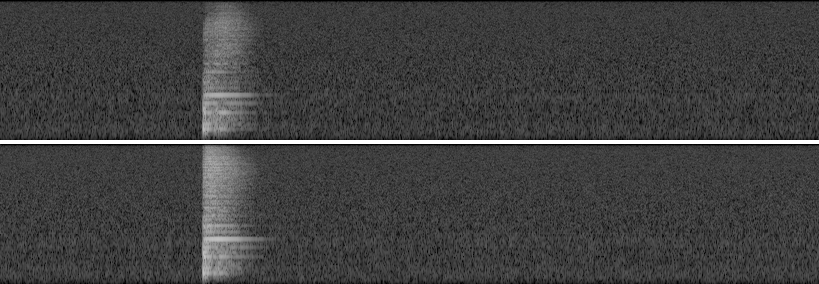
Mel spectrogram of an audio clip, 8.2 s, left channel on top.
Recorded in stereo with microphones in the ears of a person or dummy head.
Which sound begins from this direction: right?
A snare drum, at 2.0 s.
